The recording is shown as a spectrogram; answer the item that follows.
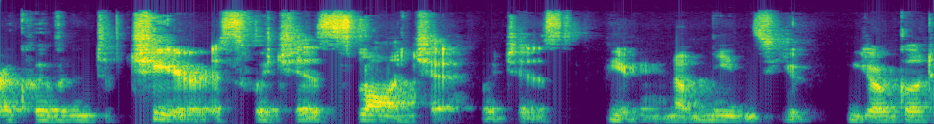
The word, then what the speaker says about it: sláinte: remember is our equivalent of cheers, which is sláinte, which is, means your good health, which it does in lots of countries. I suppose it's like salute. So yeah, if you say sláinte and you raise your glass or your cup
